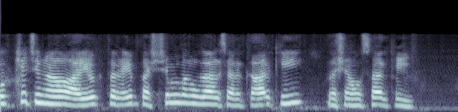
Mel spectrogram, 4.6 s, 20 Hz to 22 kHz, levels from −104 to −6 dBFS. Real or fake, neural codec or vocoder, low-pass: fake; codec, 16 kHz, 2 kbps, FreqCodec, smaller model; 7.2 kHz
